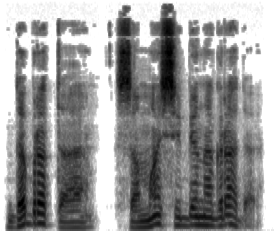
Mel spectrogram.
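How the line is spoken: Whispered. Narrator (Russian): прошептал

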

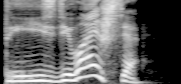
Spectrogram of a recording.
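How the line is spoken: Hissed. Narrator (Russian): прошипел Дантелеон

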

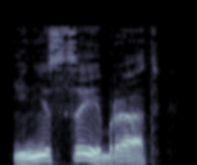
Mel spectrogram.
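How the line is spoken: Good-natured booming. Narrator (Russian): добродушно прогудел кавказец

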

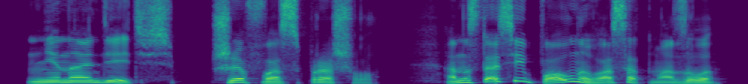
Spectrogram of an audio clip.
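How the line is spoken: Cheerful, lively. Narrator (Russian): весело сообщил Василий, заметно оживившийся при появлении Зои

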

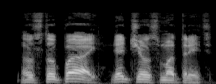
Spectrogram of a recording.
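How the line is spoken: Shouted. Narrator (Russian): закричал он

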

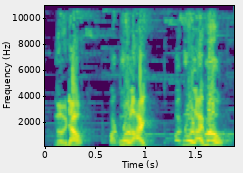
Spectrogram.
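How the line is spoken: Frantic screams. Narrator (Vietnamese): tiếng hét thất thanh của Nguyễn Diên Ngoại và Ngọc Di

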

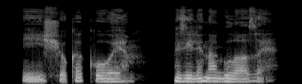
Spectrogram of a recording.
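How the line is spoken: Purring, villainous. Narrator (Russian): промурлыкал мерзавец

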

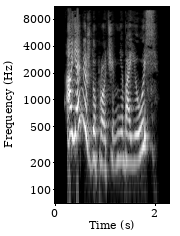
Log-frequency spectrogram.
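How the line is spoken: Angry reply. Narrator (Russian): сердито ответила Антонина

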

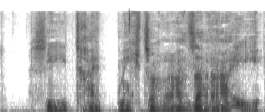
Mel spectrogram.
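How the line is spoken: Groaned. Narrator (German): stöhnte Fernand

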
